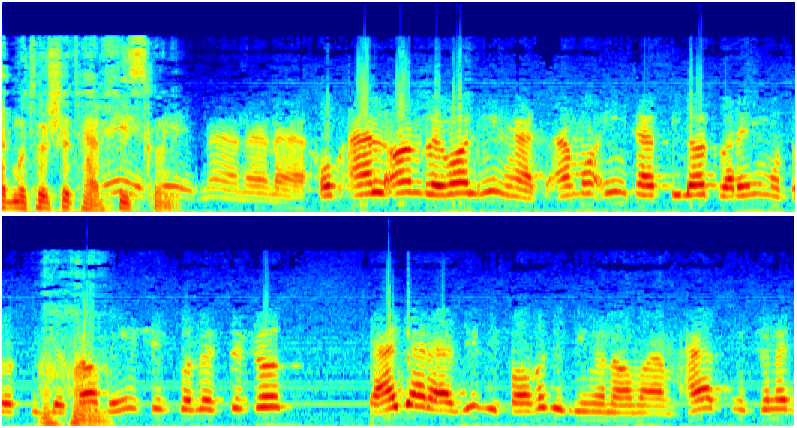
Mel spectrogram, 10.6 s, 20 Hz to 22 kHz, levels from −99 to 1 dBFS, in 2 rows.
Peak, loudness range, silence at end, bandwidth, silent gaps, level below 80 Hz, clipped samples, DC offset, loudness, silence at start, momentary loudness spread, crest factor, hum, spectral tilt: 0 dBFS; 2 LU; 0 s; 11.5 kHz; none; -42 dBFS; under 0.1%; under 0.1%; -14 LUFS; 0 s; 11 LU; 14 dB; none; -5.5 dB/octave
